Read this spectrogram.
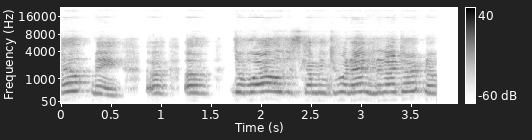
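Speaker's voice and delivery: squeaky, very high-pitched cry. Storyteller voicing a character begging the players for help, high-pitched voice. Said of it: "she says in a in a high pitched voice".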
